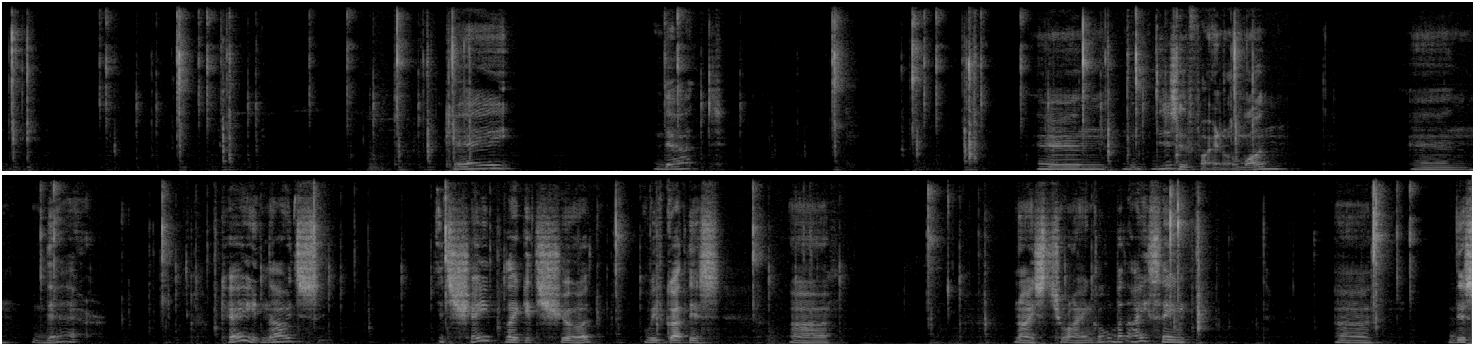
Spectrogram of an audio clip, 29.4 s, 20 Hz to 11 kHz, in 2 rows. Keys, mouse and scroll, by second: 0.0 r, 1.3 middle click, 1.9 alt+shift+click, 2.4 middle click, 3.0 click, 3.7 middle click, 4.4 r, 6.9 middle click, 7.6-7.9 scroll down 2, 9.2 ctrl+alt+shift+click, 9.7 click, 10.4-12.3 middle drag, 12.3 r, 15.5 scroll down 1, 16.4-18.2 shift+middle drag, 18.2-18.7 scroll up 3, 18.7-22.8 middle drag, 22.8 scroll up 2, 23.0-26.1 middle drag, 26.1 scroll down 2, 26.4 ctrl+z, 26.8 scroll up 2, 28.6 ctrl+alt+shift+click.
